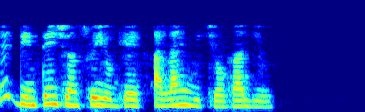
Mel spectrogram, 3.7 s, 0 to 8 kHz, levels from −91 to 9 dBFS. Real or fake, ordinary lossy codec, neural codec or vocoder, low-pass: real; AAC, 16 kbps; none; 7.2 kHz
